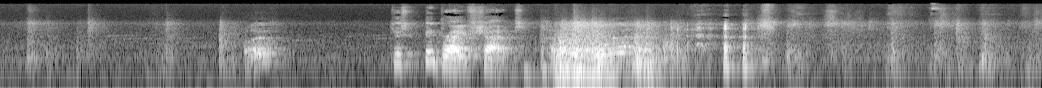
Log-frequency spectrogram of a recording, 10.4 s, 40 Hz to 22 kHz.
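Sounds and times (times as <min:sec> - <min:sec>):
speech: 0:03.9 - 0:06.5, 0:07.2 - 0:07.8
dull thumps against a door: 0:05.4 - 0:06.9.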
